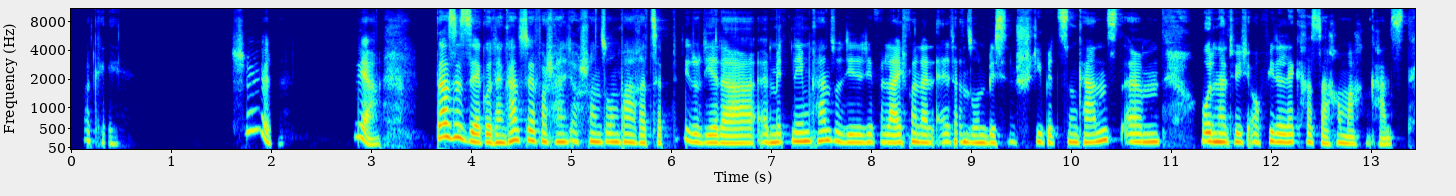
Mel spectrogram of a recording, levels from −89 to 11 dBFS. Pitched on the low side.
No: medium, 185 Hz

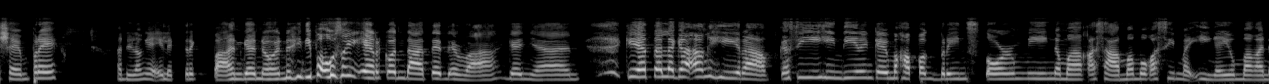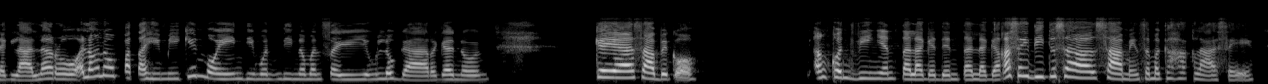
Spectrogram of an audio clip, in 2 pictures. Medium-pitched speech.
No: very high, 255 Hz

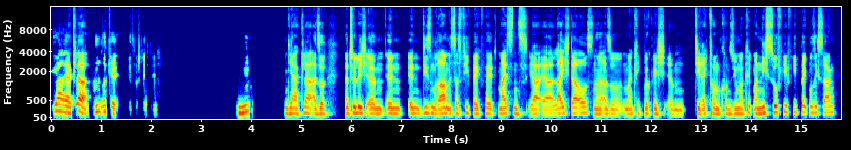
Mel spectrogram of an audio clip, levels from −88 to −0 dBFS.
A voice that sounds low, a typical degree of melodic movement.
Yes: low, 130 Hz; average, 3.0 semitones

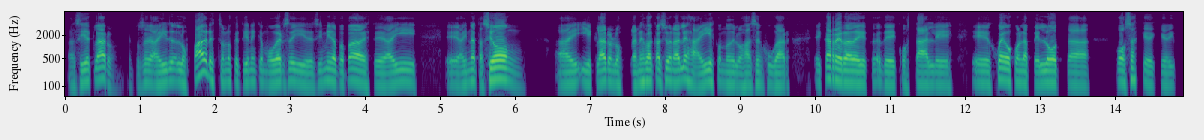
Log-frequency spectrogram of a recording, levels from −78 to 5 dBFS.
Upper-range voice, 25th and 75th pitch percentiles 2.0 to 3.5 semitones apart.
No: low, 120 Hz; narrow, 2.6 semitones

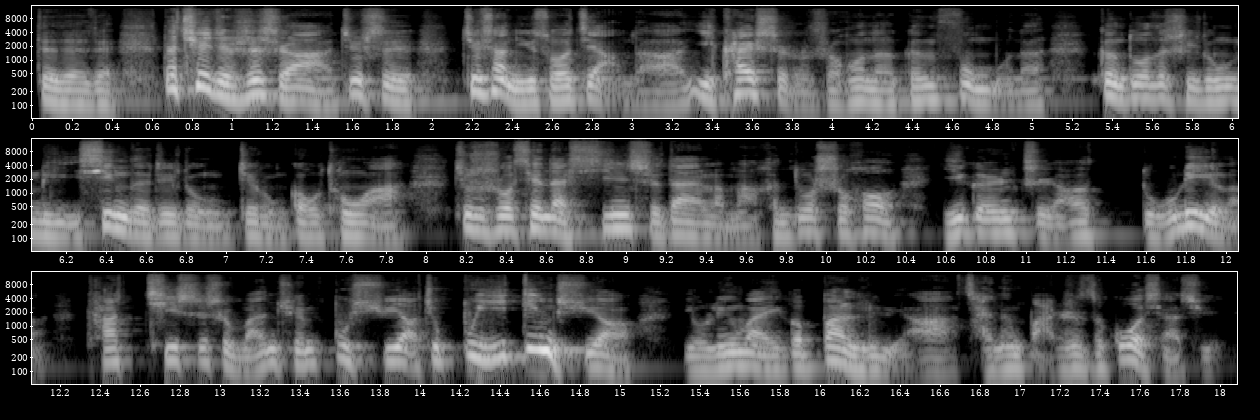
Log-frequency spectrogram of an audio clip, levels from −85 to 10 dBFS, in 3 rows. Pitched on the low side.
Yes: low, 125 Hz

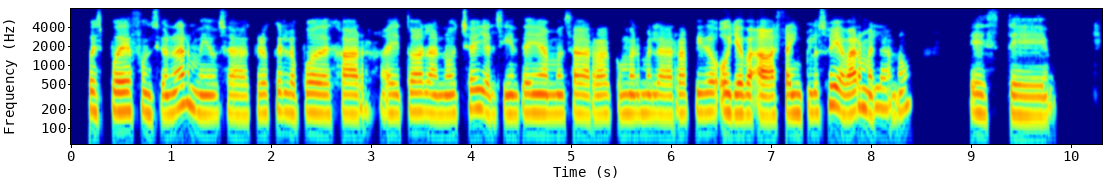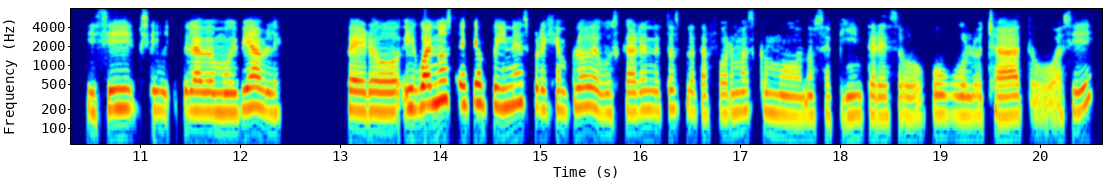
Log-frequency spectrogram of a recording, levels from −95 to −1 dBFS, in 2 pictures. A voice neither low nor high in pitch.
Yes: medium, 175 Hz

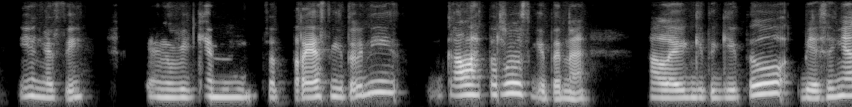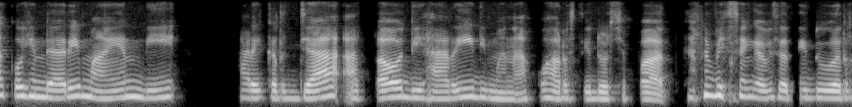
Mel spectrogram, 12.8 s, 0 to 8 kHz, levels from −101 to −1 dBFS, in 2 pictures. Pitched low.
No: medium, 175 Hz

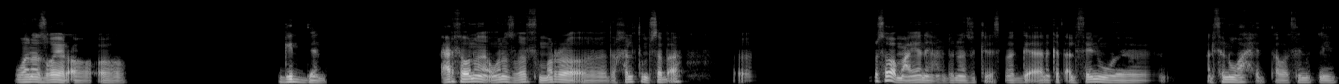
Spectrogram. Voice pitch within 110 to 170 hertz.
No: low, 100 Hz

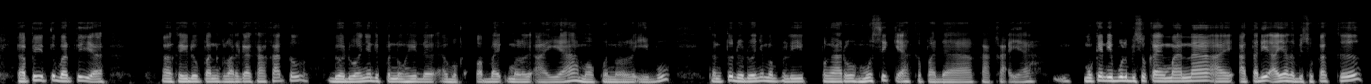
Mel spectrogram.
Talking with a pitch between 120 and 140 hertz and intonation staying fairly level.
No: low, 135 Hz; average, 4.0 semitones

